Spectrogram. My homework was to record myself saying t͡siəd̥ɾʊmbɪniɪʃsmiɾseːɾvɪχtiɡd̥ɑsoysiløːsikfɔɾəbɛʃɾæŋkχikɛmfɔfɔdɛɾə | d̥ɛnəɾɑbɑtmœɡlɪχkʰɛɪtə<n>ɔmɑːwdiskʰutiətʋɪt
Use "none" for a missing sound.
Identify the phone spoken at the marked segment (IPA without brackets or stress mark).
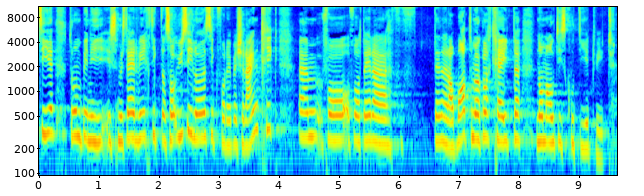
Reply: n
